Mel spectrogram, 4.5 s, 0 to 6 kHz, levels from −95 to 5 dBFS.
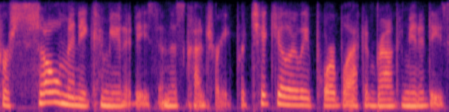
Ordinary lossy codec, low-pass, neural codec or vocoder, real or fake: Opus, 16 kbps; 5.4 kHz; codec, 24 kHz, 6 kbps, HILCodec; fake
